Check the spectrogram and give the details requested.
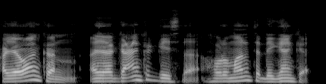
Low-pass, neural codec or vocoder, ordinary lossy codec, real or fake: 14.4 kHz; none; AAC, 64 kbps; real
